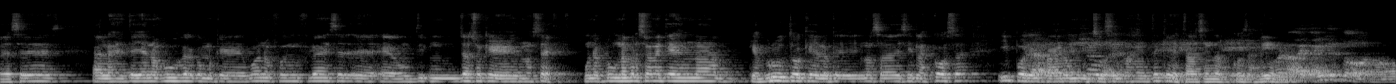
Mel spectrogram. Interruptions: present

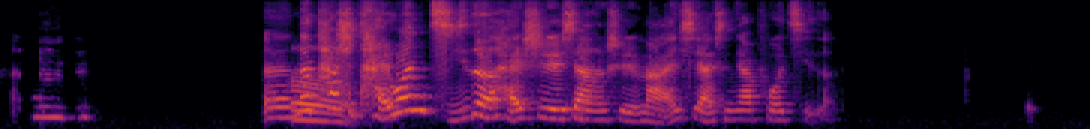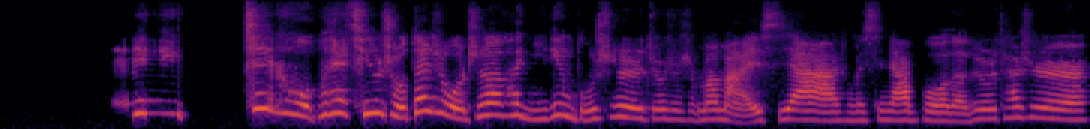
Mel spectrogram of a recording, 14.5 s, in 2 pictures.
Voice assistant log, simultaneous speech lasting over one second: none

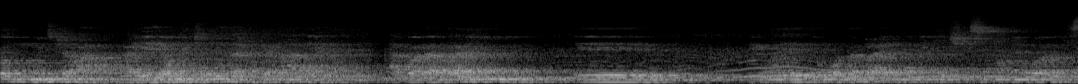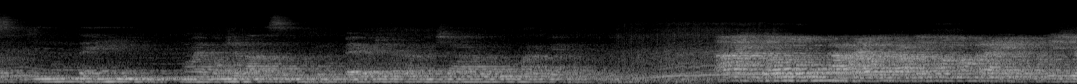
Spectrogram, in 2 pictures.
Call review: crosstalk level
none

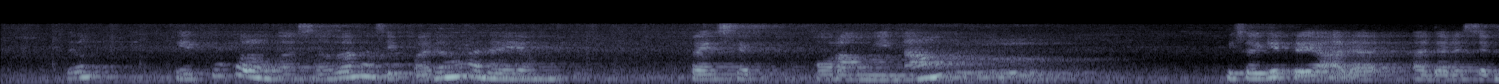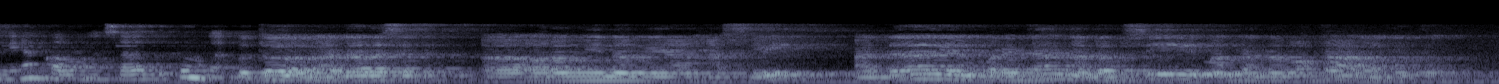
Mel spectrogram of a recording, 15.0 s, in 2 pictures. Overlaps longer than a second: none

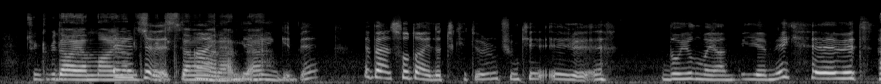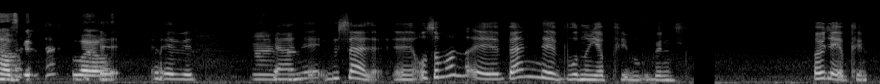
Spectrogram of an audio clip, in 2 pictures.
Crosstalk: present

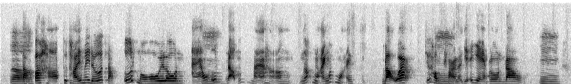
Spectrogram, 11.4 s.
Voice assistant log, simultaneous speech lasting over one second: none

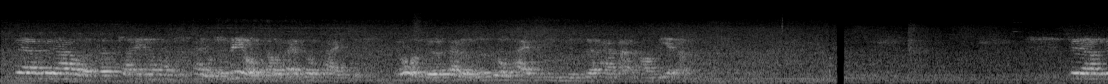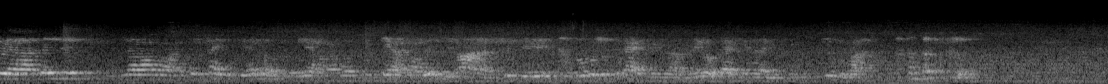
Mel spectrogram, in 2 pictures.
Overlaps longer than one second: present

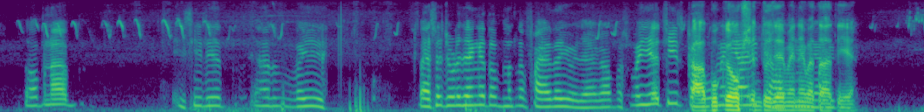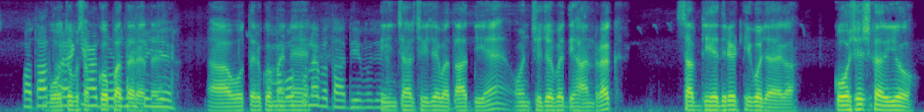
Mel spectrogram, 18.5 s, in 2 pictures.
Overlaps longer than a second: present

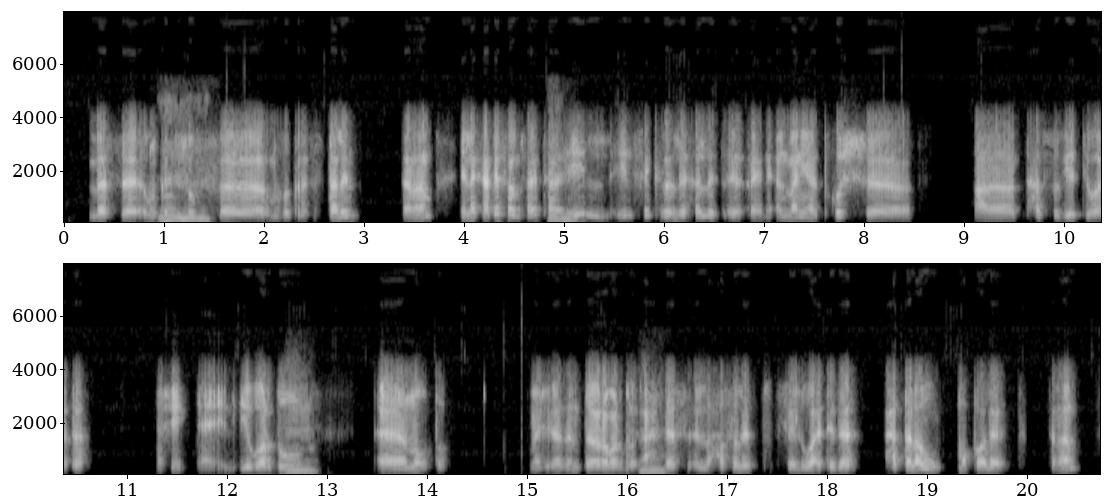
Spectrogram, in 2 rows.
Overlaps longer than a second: none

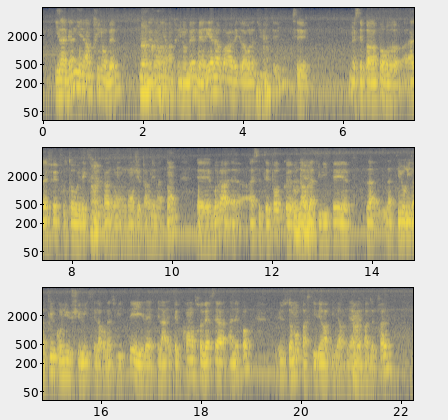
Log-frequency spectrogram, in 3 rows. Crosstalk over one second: none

